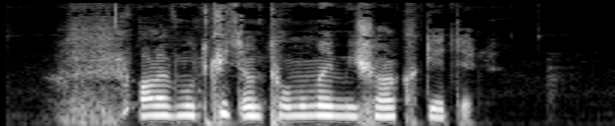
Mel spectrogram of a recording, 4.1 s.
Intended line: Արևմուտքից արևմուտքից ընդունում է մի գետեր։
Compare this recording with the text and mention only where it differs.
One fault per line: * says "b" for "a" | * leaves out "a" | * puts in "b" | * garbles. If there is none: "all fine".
* leaves out "արևմուտքից"
* puts in "շարք"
